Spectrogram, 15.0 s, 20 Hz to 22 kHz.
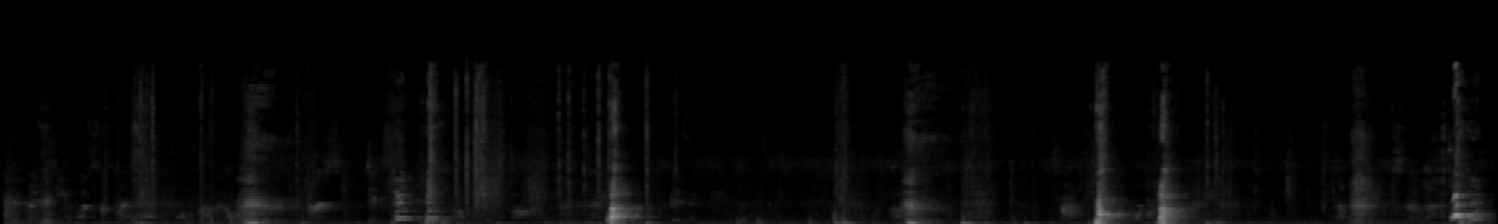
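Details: A 2-month-old Miniature Schnauzer puppy, seeing his reflection for the first time, gives short, sharp yapping barks with pauses between them.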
